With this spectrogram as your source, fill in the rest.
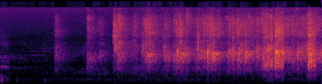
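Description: An audience applauds two panelists at the close of a business panel discussion, clapping building from sparse to a fuller, steady round.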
